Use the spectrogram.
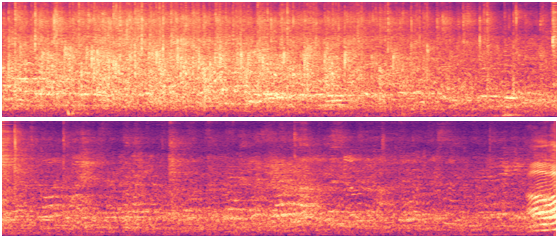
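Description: Applause from an audience at an arts performance and closing ceremony, a broad steady patter filling the first half and thinning later, with a person talking over it throughout.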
